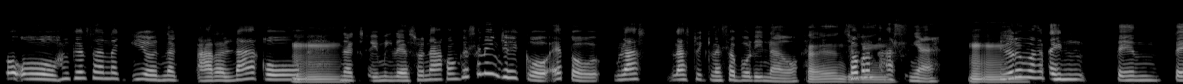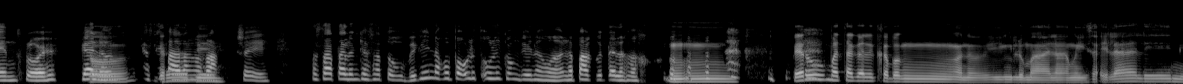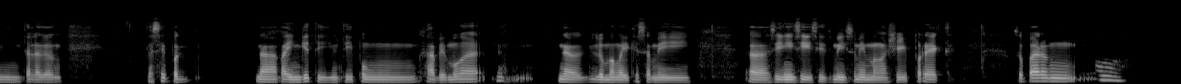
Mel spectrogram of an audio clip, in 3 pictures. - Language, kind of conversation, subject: Filipino, unstructured, Ano ang paborito mong libangan tuwing bakasyon?
- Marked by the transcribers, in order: laugh; lip smack; in English: "shipwreck"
